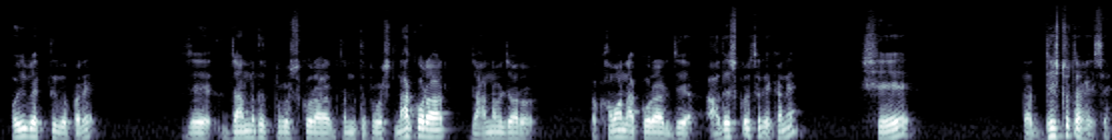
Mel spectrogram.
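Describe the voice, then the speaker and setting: Preacher guy explaining a hadith, measured and repetitive, phrases fade out soft, kinda muffled recording. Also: medium pitch. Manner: measured, repeats key terms, often trails off softly at the end of a phrase. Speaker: Islamic preacher. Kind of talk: hadith lesson, explaining and admonishing. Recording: dull lo-fi recording.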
